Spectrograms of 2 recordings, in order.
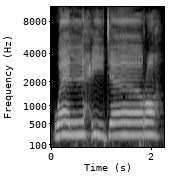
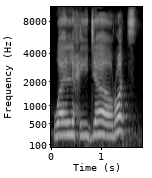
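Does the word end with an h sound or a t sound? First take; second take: h sound; t sound. First: The word ends with an h sound. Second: The word ends with a t sound. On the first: The speaker calls it right. "Bila mati kena ha" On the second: The speaker calls it wrong. "Dia dah tak bunyi macam walhijarat. Tak boleh bunyi macam tu"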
